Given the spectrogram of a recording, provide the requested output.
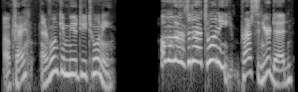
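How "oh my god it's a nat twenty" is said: high, fast excited shout. Real, not acted. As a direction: cheer the lucky roll. Excited roll.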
